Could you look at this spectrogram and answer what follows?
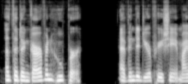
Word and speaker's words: Whooper: have told me that this is pronounced Hooper even though it's spelled with a w but if it turns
